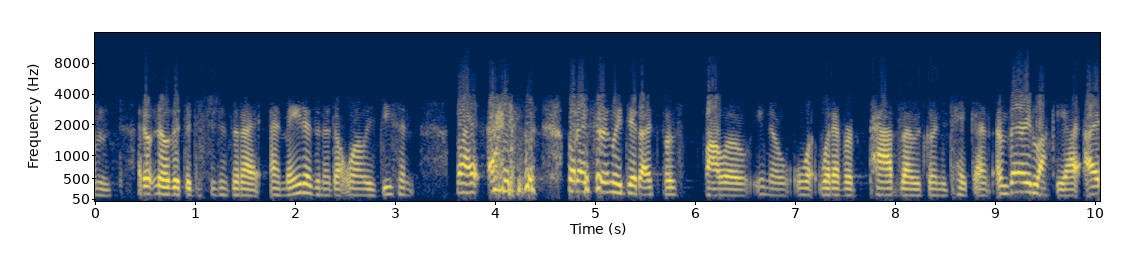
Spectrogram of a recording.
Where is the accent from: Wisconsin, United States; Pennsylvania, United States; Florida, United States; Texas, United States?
Pennsylvania, United States; Philadelphia; moved away as an adult; Anyway, so I grew up in Philadelphia more or less. I went to high school there. And then I moved to New York when I was 18 to go to college.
